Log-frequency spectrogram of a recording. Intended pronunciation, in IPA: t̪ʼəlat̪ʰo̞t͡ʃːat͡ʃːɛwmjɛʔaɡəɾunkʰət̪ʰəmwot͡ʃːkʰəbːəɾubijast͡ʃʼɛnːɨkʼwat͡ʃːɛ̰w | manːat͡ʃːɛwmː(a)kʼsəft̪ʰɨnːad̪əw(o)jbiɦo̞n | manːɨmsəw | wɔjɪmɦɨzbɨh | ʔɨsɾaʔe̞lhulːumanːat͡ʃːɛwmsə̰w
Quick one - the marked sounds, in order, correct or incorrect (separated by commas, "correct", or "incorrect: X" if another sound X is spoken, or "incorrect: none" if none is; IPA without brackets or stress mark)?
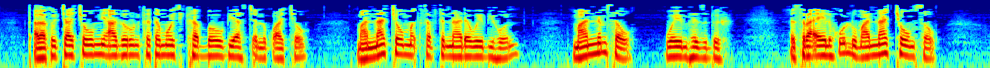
incorrect: ə, incorrect: ɔ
